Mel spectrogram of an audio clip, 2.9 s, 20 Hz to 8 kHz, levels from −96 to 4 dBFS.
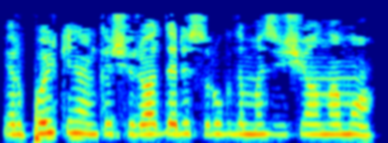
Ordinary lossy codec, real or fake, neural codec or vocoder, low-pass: MP3, 24 kbps; real; none; 7.2 kHz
